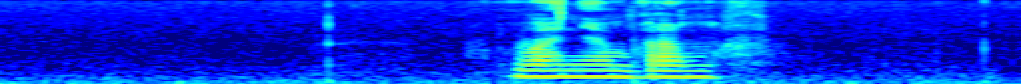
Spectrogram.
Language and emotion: Russian, neutral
